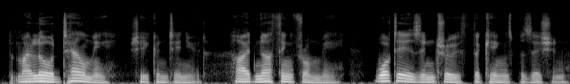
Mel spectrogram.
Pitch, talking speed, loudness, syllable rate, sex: 110 Hz, 180 wpm, -18 LUFS, 4.7 syllables/s, male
